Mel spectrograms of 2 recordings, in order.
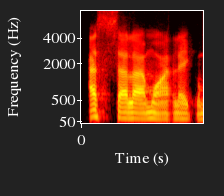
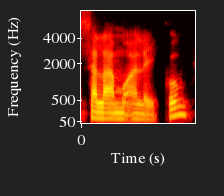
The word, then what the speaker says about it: Assalamualaikum: aja di depan ini harus jelas Assalamualaikum bukan Salamualaikum bukan sambel alaikum bukan Meko bukan ask where rwb ya jadi diucapkan dengan lengkap dan kalau dipilih juga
